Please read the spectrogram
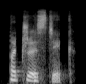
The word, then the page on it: patristic: Indian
